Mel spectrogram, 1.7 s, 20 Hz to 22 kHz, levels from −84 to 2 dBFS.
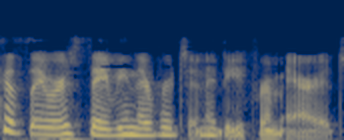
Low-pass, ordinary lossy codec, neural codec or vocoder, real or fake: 7.2 kHz; MP3, 32 kbps; none; real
